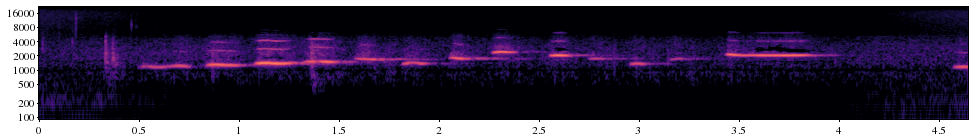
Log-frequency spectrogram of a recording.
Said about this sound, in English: Um, now, Lorre actually couldn't whistle. So it is, in fact, Fritz Lang on the soundtrack doing the whistling.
